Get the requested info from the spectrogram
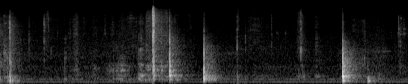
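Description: A few sharp knocks and clicks at irregular intervals as small hard card boxes are handled, the loudest near the end.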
